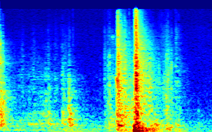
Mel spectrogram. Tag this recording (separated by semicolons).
Wooden; Close; shut; Heavy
